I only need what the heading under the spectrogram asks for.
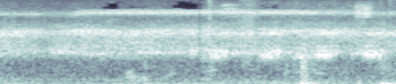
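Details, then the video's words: Frogs croaking very loudly at night outside a camper van while the area is flooded: a steady, dense chorus of high buzzing trills with no breaks, faint and distant-sounding throughout. "จะบอกว่าด้านนอกนะคะเสียงกบเสียงเขียดแบบดังมากๆเลยค่ะท่านผู้ชม"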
